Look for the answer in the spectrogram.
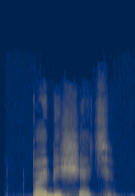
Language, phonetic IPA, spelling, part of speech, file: Russian, [pɐɐbʲɪˈɕːætʲ], пообещать, verb, Ru-пообещать.ogg
- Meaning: to promise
